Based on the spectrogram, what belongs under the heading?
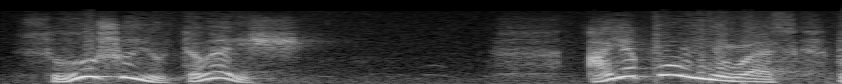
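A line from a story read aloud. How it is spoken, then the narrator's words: Cheerful. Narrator (Russian): весело сказала Элла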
